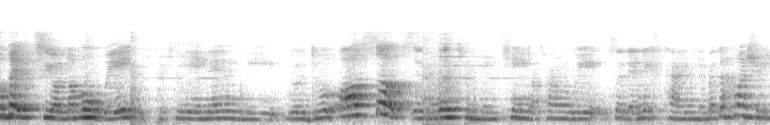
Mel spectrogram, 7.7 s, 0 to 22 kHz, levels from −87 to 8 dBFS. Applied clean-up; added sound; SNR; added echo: neural separator model SepFormer DNS4.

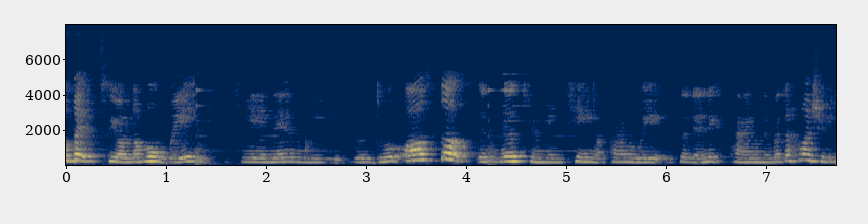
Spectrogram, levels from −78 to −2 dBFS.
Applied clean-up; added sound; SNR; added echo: neural mask model DeepFilterNet 3.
